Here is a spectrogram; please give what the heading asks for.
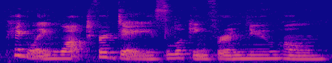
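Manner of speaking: plain reading voice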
